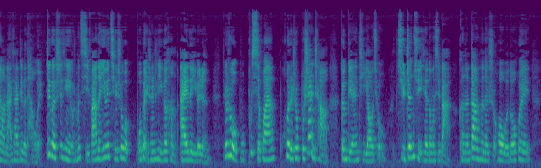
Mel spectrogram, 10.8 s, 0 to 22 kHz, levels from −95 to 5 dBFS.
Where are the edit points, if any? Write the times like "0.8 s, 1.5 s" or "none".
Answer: none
